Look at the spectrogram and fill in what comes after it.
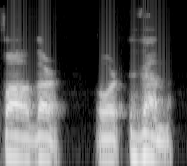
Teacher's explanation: The is exactly the same as in father or them, except that it is a voiced interdental fricative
